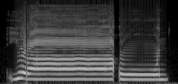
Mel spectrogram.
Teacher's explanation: مد واجب متصل کا معنی ہے کہ حرف المد اور اس کی وجہ جو کہ حمزہ ہے دونوں ایک ہی کلمہ میں ہو، جو کہ یہ مد سے پہلے حرف تفخیم ہے، مطلب را کا جو کہ حکم ہے تفخیم، تو ہم یہ مد کو بھی تفخیم سے ادا کریں گے، کیونکہ مد الف اپنے پیچھے والے حرف کا حکم لیتا ہے، تفخیم ہو یا ترقیق۔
